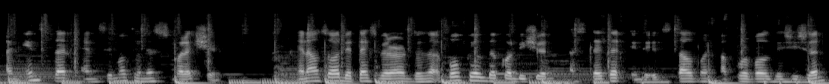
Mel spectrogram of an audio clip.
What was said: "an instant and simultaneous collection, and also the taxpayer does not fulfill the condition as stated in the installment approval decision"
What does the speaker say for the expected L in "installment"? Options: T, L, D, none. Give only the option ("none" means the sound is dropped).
L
